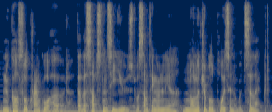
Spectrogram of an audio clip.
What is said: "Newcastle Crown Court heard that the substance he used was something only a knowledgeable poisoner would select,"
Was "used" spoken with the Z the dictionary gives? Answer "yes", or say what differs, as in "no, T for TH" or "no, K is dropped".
yes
